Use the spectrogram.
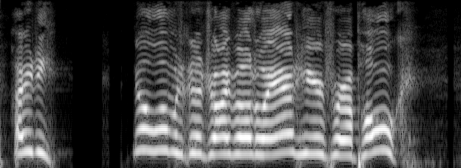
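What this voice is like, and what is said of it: Put-on Newfoundland accent. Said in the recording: “Can you say that in a Newfoundland accent?”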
